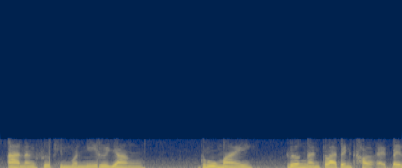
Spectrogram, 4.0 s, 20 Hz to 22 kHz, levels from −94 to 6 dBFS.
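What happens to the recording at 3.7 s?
At around 3.68 to 3.85 s there's a run of lost AMR speech frames, about 80 ms, which fits four 20 ms frames. The narrowband decoder keeps repeating its last good pitch and vocal tract settings at falling gain, so the speech smears out, fades, then returns a bit weak and rough.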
